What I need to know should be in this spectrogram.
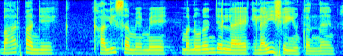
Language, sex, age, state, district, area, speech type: Sindhi, female, 45-60, Delhi, South Delhi, urban, spontaneous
